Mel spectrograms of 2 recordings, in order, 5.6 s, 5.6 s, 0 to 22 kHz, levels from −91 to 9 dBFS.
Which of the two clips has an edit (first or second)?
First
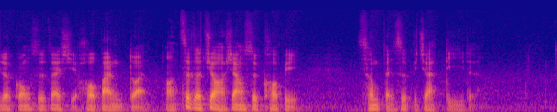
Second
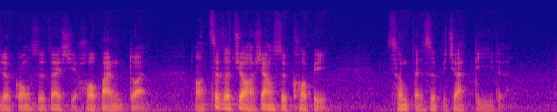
first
